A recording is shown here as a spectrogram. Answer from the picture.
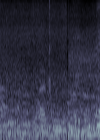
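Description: Indistinct voices with background music, and a single click about halfway through.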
